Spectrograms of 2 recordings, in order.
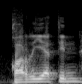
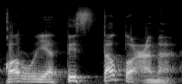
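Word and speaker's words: قَرْيَةٍ: juga seringki salah baca qoryatin harusnya bertanwin tapi ternyata terbaca tanpa tanwin jadi dibaca qtiama Ini menghilangkan tanwin yang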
